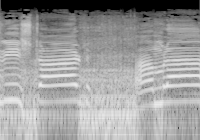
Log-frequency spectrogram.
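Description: A person's voice, pitched and drawn out like speaking or singing, over the steady running of a motorcycle at cruising speed; the engine hum and wind noise come through on their own in a short pause about a second in.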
